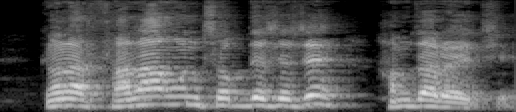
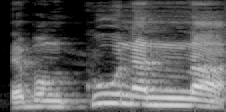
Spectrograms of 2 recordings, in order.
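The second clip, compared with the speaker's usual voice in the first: ordinary delivery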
